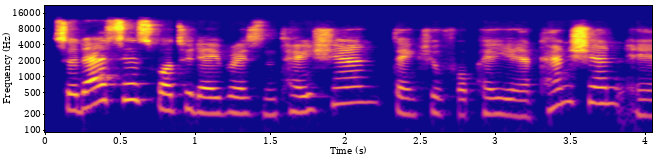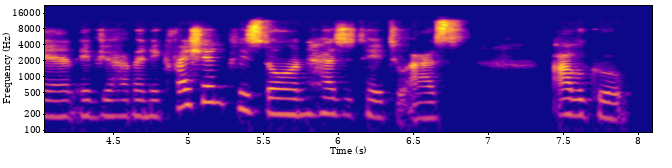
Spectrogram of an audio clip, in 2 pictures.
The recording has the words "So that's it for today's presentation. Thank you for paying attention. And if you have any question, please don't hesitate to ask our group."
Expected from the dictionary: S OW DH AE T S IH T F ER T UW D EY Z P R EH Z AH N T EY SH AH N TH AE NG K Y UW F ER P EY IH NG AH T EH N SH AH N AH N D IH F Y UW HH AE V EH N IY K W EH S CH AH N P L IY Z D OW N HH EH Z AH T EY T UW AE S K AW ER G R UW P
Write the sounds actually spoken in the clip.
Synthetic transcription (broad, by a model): S OW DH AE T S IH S F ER T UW D EY P R EH Z AH N T EY SH AH N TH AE NG K Y UW F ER P EY IH NG AH T EH N SH AH N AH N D IH F Y UW HH AE V EH N IY K W EH S CH AH N P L IY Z D OW N HH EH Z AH T EY T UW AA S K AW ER G R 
